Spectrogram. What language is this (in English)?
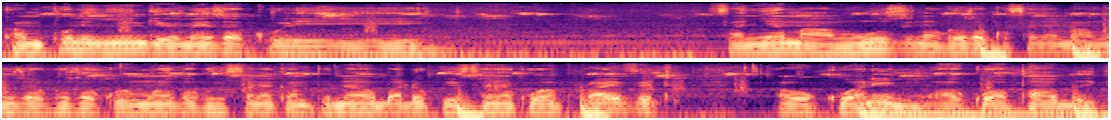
Swahili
